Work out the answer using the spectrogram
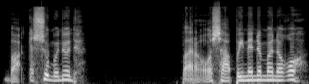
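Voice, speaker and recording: Woman voicing a cold young man in an audiobook, lowered and curt, gruff timbre. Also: fast, no echo, clean studio sound, lightly acted. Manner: curt and cutting, mixing English in. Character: cold, bitter young rich man posing as gardener. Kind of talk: audiobook character reading.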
